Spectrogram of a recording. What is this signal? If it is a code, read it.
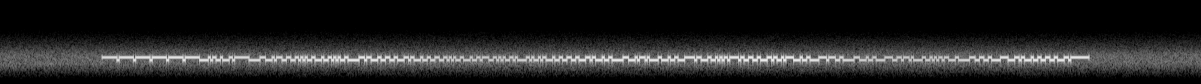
RTTY (45.45 baud, 170 Hz shift), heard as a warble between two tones, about 1240 Hz centre, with radio static and fading. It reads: THIS STAIN IS USED IN THE MARKING OUT OPERATION IN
